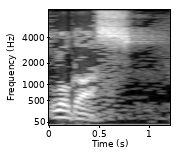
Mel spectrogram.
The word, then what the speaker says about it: logos: Word is the translation of a Greek word pronounced logos, which was used by some Greek philosophers of the day, interestingly enough.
